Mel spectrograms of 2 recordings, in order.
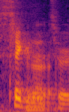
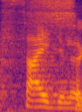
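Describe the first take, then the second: First: The first vowel is a short 'i'. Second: The first vowel is 'eye' as in sign. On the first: The speaker calls it right. "é C. É aquele curto" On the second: The speaker calls it wrong. "não é signature"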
